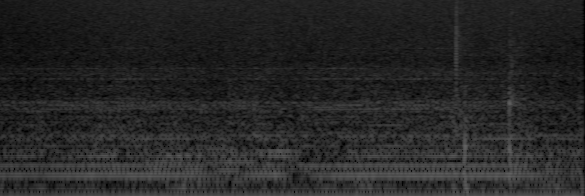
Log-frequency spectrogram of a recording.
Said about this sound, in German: hörst du hier, bohrt hier gerade jemand? Ja, da bohrt jemand.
